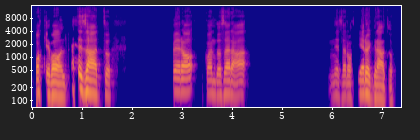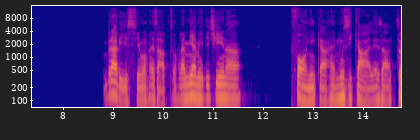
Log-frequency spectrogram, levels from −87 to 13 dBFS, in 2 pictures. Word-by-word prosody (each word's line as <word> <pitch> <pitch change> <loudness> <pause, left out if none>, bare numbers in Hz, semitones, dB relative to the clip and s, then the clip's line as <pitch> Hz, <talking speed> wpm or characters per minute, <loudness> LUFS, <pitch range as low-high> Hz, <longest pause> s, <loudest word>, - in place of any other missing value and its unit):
poche 155 -2 +1
volt 130 -3 +5 0.2
esatto. 145 - +6 1.2
Però, 160 0 +3
quando 145 -2 -4
sarà 140 -1 +1 1.6
ne 130 +2 -12
sarò 125 0 -5
fiero 145 +3 +3
e 135 - +4
grato. 105 -4 0 1.6
Bravissimo, 100 -6 -3
esatto. 95 -7 -9
La 110 +1 -4
mia 120 +2 -1
medicina 115 -1 -4 1.0
fonica 100 -2 -3
e 105 - -7
musicale, 105 -3 -5
esatto. 100 +2 -6
115 Hz, 80 wpm, -22 LUFS, 105-135 Hz, 1.6 s, esatto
